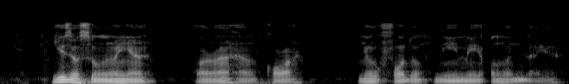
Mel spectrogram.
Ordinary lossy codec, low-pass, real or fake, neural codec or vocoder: AAC, 96 kbps; 7.2 kHz; fake; codec, 16 kHz, 8 kbps, FunCodec, trained on LibriTTS, 25 frames a second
